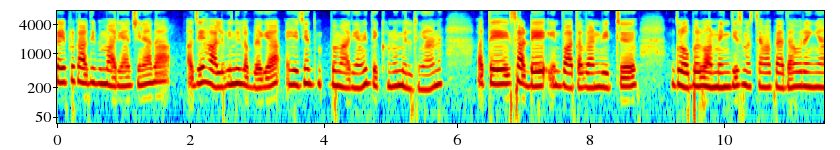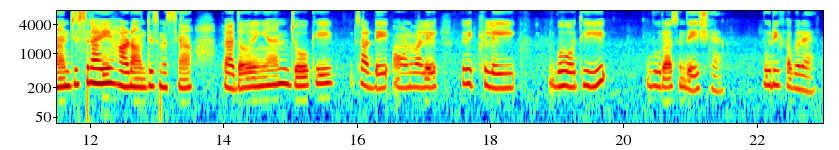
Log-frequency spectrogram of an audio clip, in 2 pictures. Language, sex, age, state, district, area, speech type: Punjabi, female, 18-30, Punjab, Rupnagar, urban, spontaneous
